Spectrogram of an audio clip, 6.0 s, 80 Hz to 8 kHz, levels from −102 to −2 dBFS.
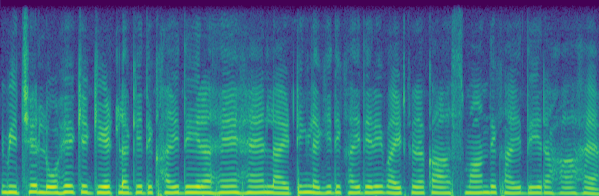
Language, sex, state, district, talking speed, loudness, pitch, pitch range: Hindi, female, Bihar, Gopalganj, 240 wpm, -16 LUFS, 235 Hz, 225-240 Hz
